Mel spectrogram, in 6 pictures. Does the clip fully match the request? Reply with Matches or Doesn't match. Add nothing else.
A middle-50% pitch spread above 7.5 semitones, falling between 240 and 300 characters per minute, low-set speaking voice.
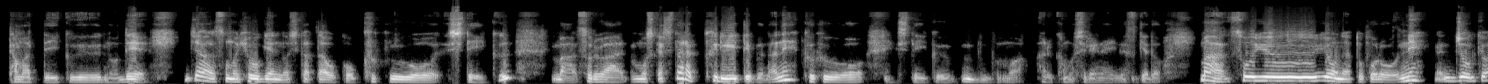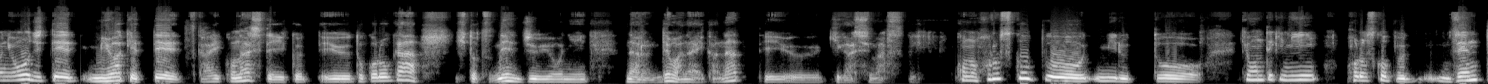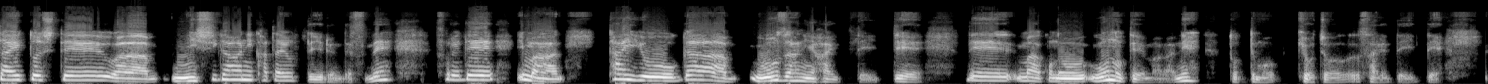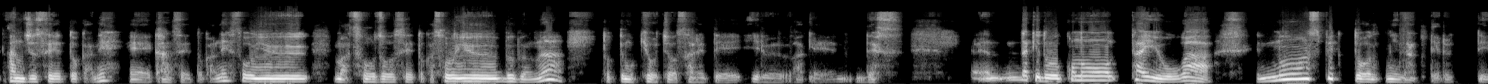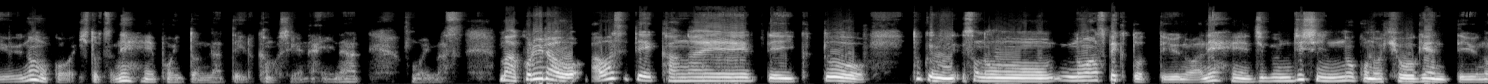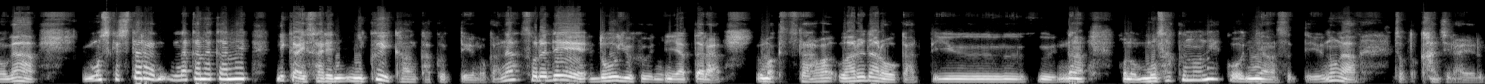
Doesn't match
